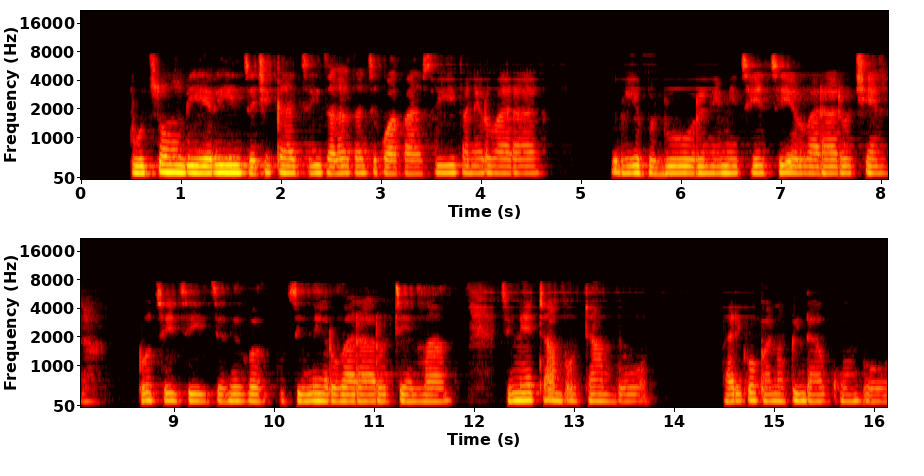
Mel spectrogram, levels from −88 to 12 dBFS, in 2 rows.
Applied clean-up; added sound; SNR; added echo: neural mask model DeepFilterNet 3.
